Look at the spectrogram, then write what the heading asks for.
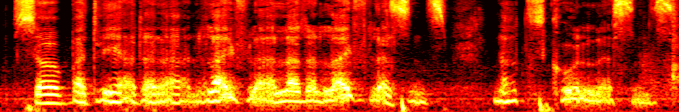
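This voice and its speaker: Over noticeable background noise, a woman with a fairly high voice speaks very slowly. Her pitch varies in an ordinary way. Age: 80s+. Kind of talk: interview answer.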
